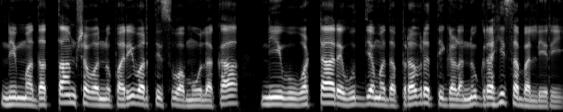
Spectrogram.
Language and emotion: Kannada, neutral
